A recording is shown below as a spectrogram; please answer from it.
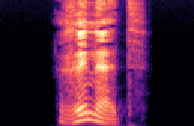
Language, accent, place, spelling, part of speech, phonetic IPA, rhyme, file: German, Germany, Berlin, rinnet, verb, [ˈʁɪnət], -ɪnət, De-rinnet.ogg
- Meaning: second-person plural subjunctive I of rinnen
